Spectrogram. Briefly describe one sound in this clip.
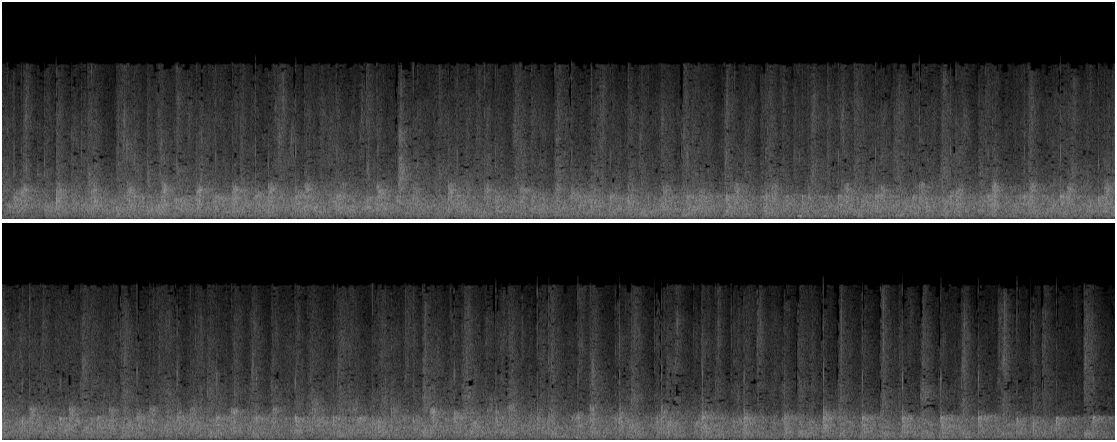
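An audience claps loudly and steadily in a room.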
